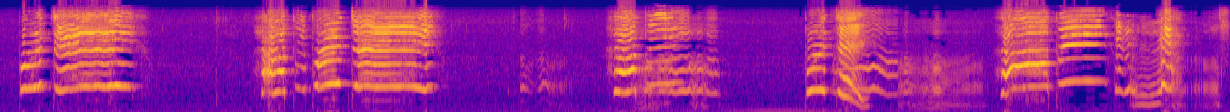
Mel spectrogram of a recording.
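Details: A pet Chihuahua trained to mimic 'happy birthday' and 'I love you', giving five wavering, whiny howl-like phrases with rising and sliding pitch, separated by short pauses, in a quiet room.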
